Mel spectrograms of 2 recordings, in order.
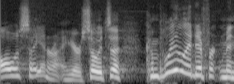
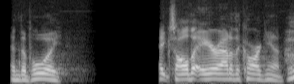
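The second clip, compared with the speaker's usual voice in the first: usual speaking voice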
